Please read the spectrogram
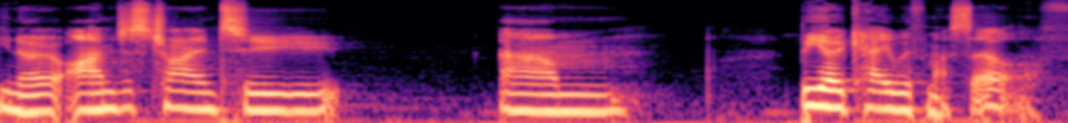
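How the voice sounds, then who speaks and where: In an Australian accent, a woman with a fairly low voice talks very slowly in a flat monotone, leaving long, frequent pauses. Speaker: singer-songwriter. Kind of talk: interview. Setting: backstage at a gig.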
